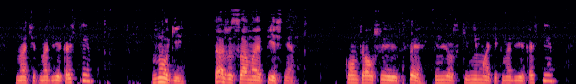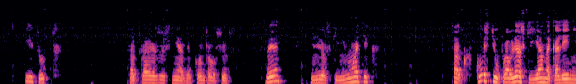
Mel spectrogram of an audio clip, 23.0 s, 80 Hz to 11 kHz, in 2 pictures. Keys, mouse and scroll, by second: 0.9 click, 1.7 shift+middle click, 2.2 middle click, 2.8 shift+middle click, 3.3 middle click, 4.3-5.4 drag, 5.8 shift+click, 7.9 ctrl+shift+c, 9.9 click, 10.5 click, 11.3 middle click, 12.4-13.5 drag, 14.0 shift+click, 16.9 ctrl+shift+c, 20.8 middle click, 22.0-23.0 middle drag.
